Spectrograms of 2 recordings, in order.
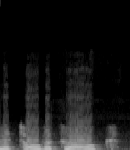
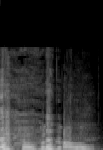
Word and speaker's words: Etobicoke: You say it like that because you're not from here. – That's what makes it funny. – I know, and I say it wrong on purpose, and it's great. It's Etobicoke.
